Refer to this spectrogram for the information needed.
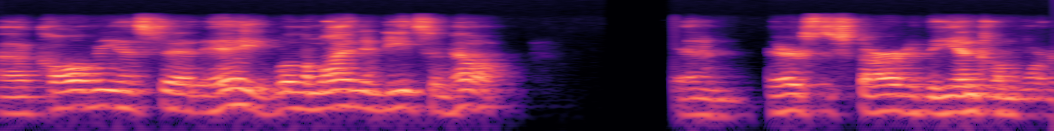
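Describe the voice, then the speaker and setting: A man with an American accent, fairly high pitch, dark, mellow tone, ordinary pitch variation and moderate pace. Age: 70s. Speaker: retired fire chief, job candidate. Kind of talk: job interview. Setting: board meeting. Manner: hesitant, many fillers.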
